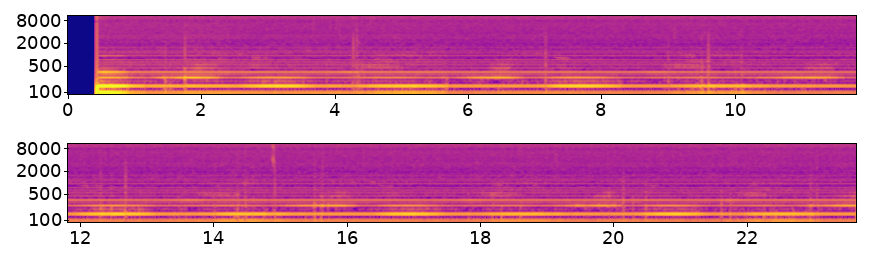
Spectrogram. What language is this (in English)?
Tigrinya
